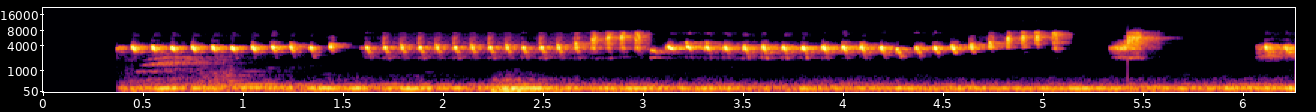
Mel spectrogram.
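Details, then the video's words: Bulbul song for training caged birds: a long run of rapid, evenly repeated high chattering notes, then a brief rising whistled phrase, over a steady low rush of running water. "Masteran Kapas Tembak Buat Isian Burung Anda Plus Suara Air Supaya Relax"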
